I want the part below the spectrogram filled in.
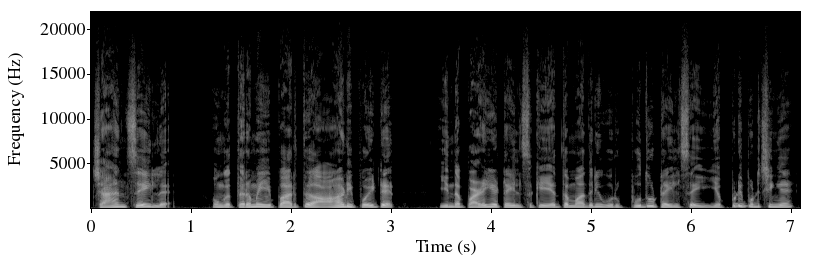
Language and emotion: Tamil, surprised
